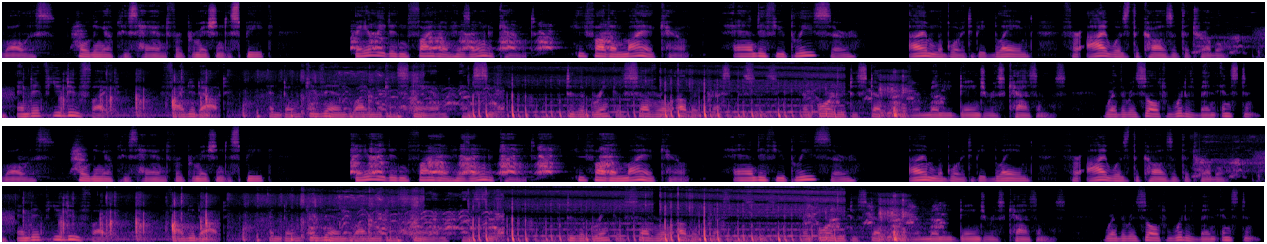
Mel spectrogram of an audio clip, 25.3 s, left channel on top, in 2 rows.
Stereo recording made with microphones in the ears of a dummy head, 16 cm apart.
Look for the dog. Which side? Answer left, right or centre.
right.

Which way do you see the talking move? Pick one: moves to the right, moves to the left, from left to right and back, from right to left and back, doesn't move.
doesn't move.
